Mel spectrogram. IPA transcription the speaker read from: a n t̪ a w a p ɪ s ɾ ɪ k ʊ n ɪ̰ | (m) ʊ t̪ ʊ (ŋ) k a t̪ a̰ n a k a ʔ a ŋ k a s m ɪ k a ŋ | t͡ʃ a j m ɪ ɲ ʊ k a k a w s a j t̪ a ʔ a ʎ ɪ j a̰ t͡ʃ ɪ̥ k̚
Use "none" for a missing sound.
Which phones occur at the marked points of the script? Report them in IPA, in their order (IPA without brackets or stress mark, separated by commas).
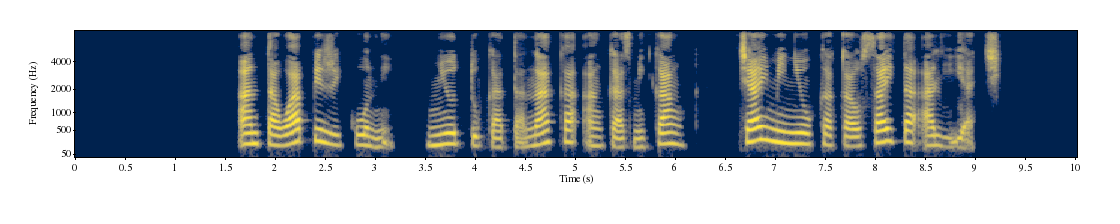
ɲ, none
